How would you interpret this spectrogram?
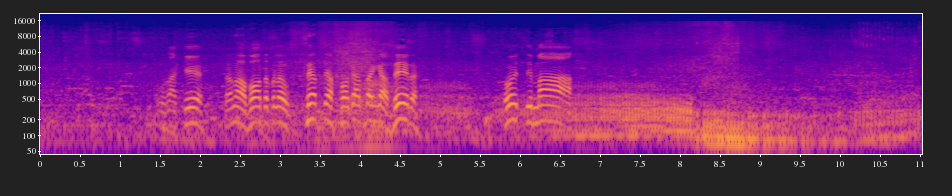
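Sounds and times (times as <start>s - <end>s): motorcycle engine passing by: 6.6s - 11.0s.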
